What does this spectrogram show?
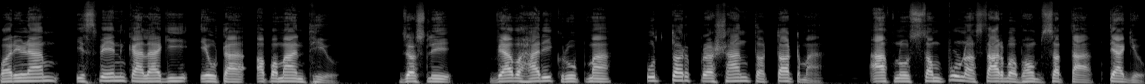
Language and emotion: Nepali, neutral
